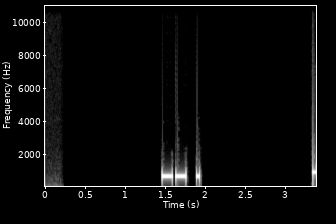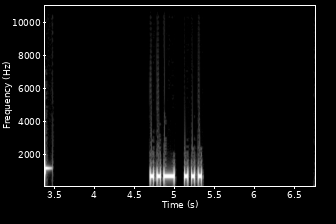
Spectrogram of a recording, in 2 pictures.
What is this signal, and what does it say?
Morse code, heard as a keyed tone, about 27 wpm, 700 Hz. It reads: ME US
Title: Two Letter Words - 28wpm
